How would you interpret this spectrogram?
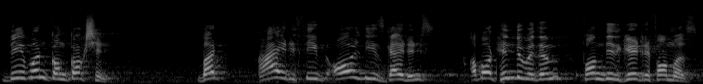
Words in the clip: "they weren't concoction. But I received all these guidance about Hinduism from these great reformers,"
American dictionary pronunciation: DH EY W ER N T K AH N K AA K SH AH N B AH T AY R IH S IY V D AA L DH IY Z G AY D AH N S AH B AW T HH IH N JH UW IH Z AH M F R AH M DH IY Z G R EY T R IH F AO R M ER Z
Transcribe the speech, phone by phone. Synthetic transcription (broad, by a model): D EY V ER N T K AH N K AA K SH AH N B AH T AY R IH S IY V D AA L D IY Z G AY D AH N S AH B AW T HH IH N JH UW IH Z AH M F R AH M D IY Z G R EY T R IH F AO R M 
